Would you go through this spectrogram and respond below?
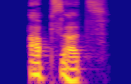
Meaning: verbal noun of absetzen (“to interrupt, put down, sit down”): 1. paragraph (passage in text) 2. landing, place on stairs where there is an interruption
- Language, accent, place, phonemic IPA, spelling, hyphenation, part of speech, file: German, Germany, Berlin, /ˈapzat͡s/, Absatz, Ab‧satz, noun, De-Absatz.ogg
